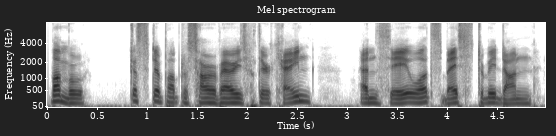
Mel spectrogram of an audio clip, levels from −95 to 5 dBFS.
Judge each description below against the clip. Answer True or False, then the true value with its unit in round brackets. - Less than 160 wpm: False (190 wpm)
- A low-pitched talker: True (125 Hz)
